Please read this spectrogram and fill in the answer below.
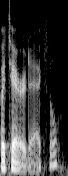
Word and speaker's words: pterodactyl: to have the letter like it'll look like pterodactyl but no to be is silent it's like what but there's how many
